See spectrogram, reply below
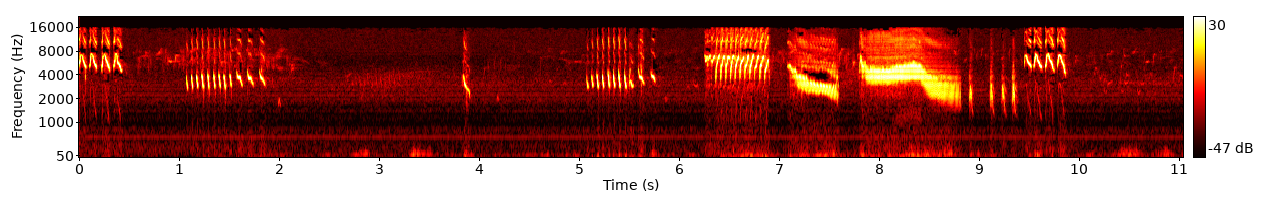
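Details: Greenfinch song on a lesson track for training birds. Rapid twittering trills and scattered single chirps lead into long wheezing buzzes, some sliding down, with a faint hum underneath.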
